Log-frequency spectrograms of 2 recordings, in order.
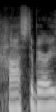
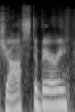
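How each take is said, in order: First: The word begins with an H sound. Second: The word begins with a J sound. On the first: "I pronounce it hostaberry" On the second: "Some people pronounce them as jostaberry"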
